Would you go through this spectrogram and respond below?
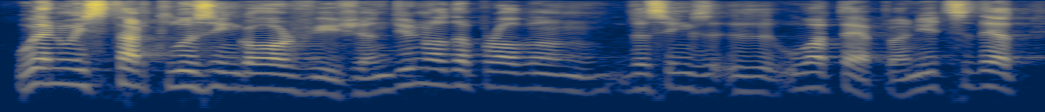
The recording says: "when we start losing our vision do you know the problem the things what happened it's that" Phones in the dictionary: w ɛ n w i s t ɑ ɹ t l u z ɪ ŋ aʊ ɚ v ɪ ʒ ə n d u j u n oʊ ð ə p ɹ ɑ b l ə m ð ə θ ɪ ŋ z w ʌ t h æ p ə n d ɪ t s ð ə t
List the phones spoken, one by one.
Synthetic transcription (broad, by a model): w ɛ n w i s t ɑ ɹ t l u z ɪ ŋ aʊ ɚ v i ʒ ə n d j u n oʊ ð ə p ɹ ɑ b l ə m ð ə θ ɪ ŋ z w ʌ t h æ p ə n ɪ t s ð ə t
